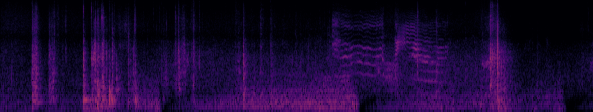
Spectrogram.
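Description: Feral cats meowing repeatedly, a few of the calls wavering in pitch, over the steady low hum of an electrical transformer.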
